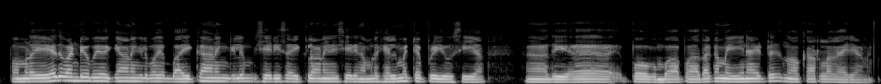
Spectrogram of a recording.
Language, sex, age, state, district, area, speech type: Malayalam, male, 45-60, Kerala, Wayanad, rural, spontaneous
